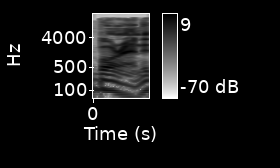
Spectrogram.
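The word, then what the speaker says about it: bodhrán: Now, a lot of people are going to say, well, isn't it Bodhran? No, I actually have it on good authority that it's actually pronounced Boron. It's supposed to be. The D is silent. I made the mistake. I was calling it a Bodhran for a long time.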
